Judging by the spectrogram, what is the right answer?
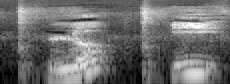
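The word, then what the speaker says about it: l'œil: এরপরে চোখ, এল ও, লো, ই এল এর উচ্চারণ হচ্ছে রস্যিকার, লই, লই।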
